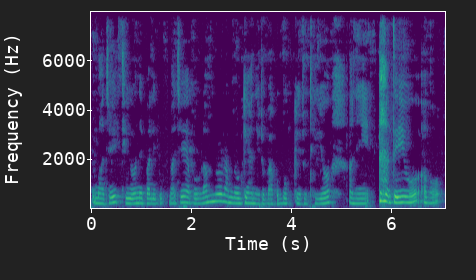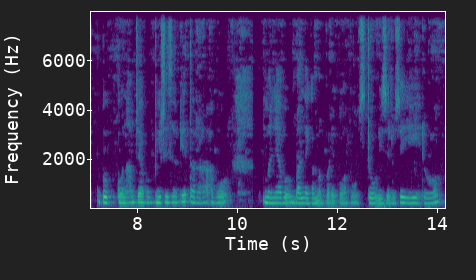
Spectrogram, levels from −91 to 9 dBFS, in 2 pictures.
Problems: none marked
